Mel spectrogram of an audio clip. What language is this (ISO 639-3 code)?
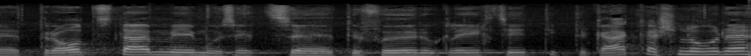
gsw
